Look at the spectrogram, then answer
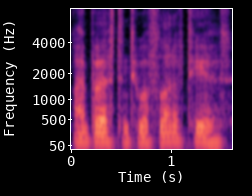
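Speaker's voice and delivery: plain reading voice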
